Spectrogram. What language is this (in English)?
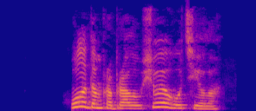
Belarusian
